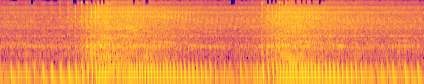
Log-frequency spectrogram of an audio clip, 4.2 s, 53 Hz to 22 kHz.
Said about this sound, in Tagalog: Yung tunog naman ng kanyang muffler naka ka-RS8, ito yung kanyang tunog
